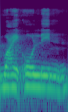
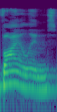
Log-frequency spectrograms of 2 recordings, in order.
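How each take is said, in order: First: "violin" as wai-o-lin, every syllable sounded evenly; Thai-style reading. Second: "violence" run together as VAI-lens, stress in front; correct English reading. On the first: Teacher showing the Thai reading to avoid, "violin" as wai-o-lin. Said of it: "อันนั้นภาษาไทย". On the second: Teacher modelling English sound, "violence" as VAI-lens. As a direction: say "violence" squeezed into two syllables. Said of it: "violence ไม่อ่าน violin". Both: Shown as a demonstration.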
